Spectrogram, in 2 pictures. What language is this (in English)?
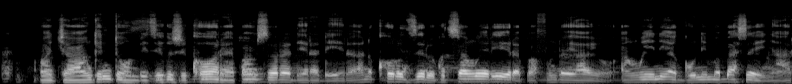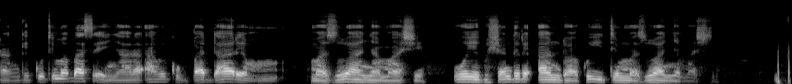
Ndau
